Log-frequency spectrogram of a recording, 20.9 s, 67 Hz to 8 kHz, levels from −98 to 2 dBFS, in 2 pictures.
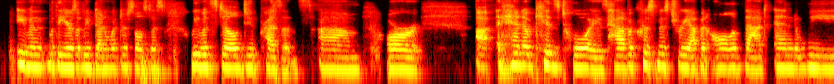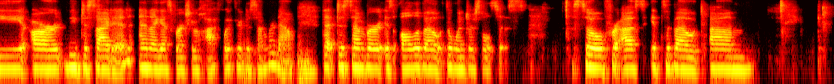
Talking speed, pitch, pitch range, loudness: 165 wpm, 170 Hz, 160-175 Hz, -22 LUFS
